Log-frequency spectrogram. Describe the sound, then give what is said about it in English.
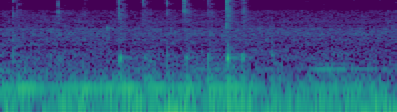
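Faint keystrokes as a username and password are typed on a computer keyboard, a few light, irregular clicks over a low steady hum, with no talking. “So if we click on the username and put in the username and put in the password”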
